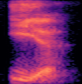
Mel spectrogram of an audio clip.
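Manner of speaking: long "ear" as ee-uh; British pronunciation. Shown as a demonstration. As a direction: stretch "ear" into ee-uh with no R. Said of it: "for British pronunciation, they would make it long".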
